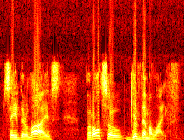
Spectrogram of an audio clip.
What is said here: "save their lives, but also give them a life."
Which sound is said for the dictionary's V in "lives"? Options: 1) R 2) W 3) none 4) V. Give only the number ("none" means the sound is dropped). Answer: 4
